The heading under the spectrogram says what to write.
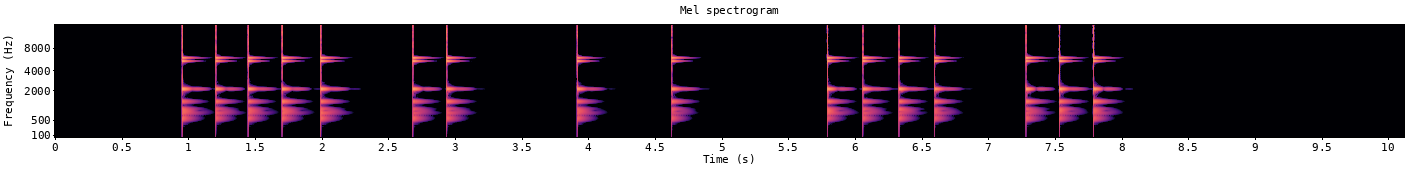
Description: Tap code, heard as taps on a metal pipe, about 4 knocks a second. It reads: WAS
